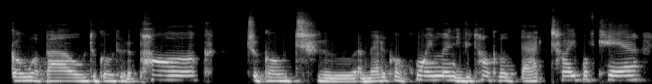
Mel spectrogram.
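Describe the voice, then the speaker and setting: A woman's voice: low-pitched, rough recording. A woman explaining her views as an expert interview guest, opinionated and emphatic, often posing rhetorical questions. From Hong Kong. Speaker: expert guest, health policy professor. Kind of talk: interview answers, explanatory talk.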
